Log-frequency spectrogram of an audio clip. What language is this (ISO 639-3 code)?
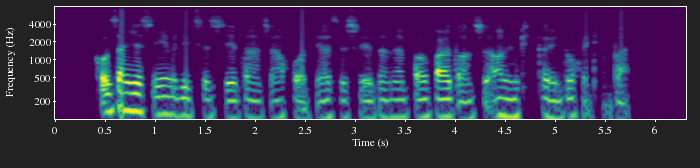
zho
